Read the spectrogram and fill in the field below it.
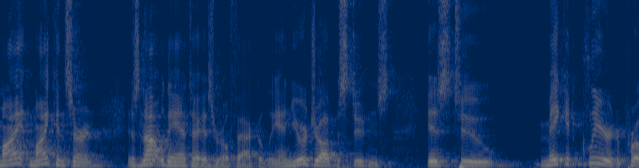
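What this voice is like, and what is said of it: Usual voice. Nothing is said of it.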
